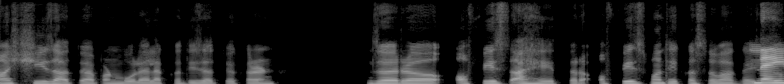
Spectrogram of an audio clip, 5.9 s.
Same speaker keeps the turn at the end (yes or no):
no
